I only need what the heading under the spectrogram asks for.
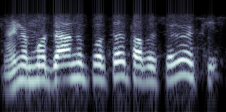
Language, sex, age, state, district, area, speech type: Nepali, male, 30-45, West Bengal, Darjeeling, rural, conversation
